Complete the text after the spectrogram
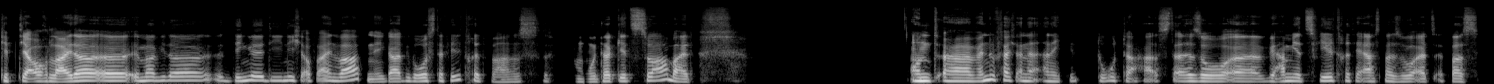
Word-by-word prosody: gibt 155 -1 -5
ja - - +6
auch 145 +2 +1
leider, 170 +5 +6
äh, - - -5
immer 170 +1 0
wieder 185 +2 -1
Dinge, 175 +2 0
die 175 0 -4
nicht 180 -1 -2
auf 155 - -6
einen 165 - 0
warten, 195 - +2
egal 135 +3 -1
wie - - -4
groß 150 0 -1
der 160 - -4
Fehltritt 180 -6 -5
war. 115 0 -9
Das 125 +2 -14 0.3
am 130 -2 -12
Montag 130 +3 0
geht's 150 -1 -3
zur 175 0 -1
Arbeit. 155 - 0 2.2
Und, 165 -1 +5
äh, 155 -2 +4
wenn 155 +7 +2
du 215 - +3
vielleicht 190 -3 -1
eine 155 -1 -3
Anekdote 155 +3 -8
hast - - -7
also 145 -1 +1
äh, 140 -1 -1
wir 145 -1 -4
haben 150 +2 0
jetzt 155 -1 -3
Fehltritte 165 -2 -3
erst 140 0 -3
mal 145 - -3
so 135 +1 -4
als 135 - -3
etwas 135 -4 -6
155 Hz, 175 wpm, -20 LUFS, 140-170 Hz, 2.2 s, ja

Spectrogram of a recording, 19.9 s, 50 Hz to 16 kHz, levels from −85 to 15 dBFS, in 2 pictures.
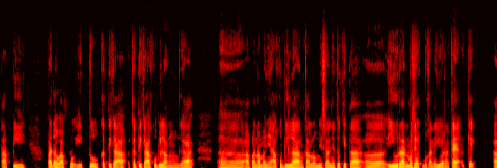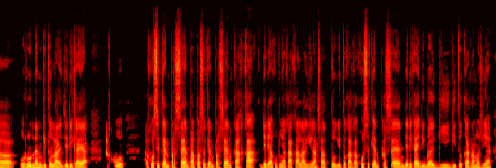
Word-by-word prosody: Tapi 140 - -3 0.5
pada 140 -1 +5
waktu 120 -1 +1
itu, 140 +9 -3
ketika 135 -2 +1 0.2
ketika 145 -2 +1
aku 145 - 0
bilang 130 -3 +2
"Enggak." 105 +2 -1 0.5
Eee, 120 0 -2
apa 115 +6 -1
namanya, 145 +2 -1
aku 155 -2 -5
bilang 165 -1 +4
kalau 125 -4 -1
misalnya 120 +1 -2
tuh 170 - -1
kita, 170 +2 +1
eee, 130 -2 +1 0.2
iuran 150 -1 +6
maksudnya 165 +5 +2
bukan 130 -3 -7
iuran 130 +5 0
kayak - - +3 0.2
kek - - -3 0.4
eee, 140 0 +4 0.2
urunan, 165 +3 +4
gitulah. 155 -7 +3
Jadi 135 +6 0
kayak, 135 -4 +4 0.4
aku 165 -1 -2 0.5
aku 180 - 0
sekian 150 -5 +2
persen, 150 +2 +1
papa 135 +2 +2
sekian 150 -3 -1
persen, 145 +1 0
kakak 145 +3 +1
jadi 145 0 0
aku 160 - -8
punya 150 -3 -4
kakak 125 -2 -1
lagi 125 +2 -2
kan 120 - -4
1 125 +3 -4
gitu, 145 +4 -4
kakakku 125 +3 -2
sekian 145 -4 0
persen. 140 0 0
Jadi 140 +3 0
kayak 140 -3 +4
dibagi 150 +3 0
gitu 155 +1 -3
karena 145 +3 0
maksudnya, 160 +3 -2
140 Hz, 165 wpm, -23 LUFS, 130-155 Hz, 0.5 s, iuran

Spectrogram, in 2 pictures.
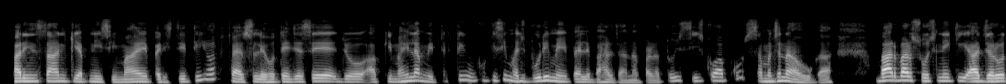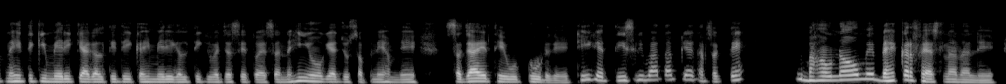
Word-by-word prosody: हर 145 0 +8
इंसान 145 0 +2
की 140 - 0
अपनी 130 0 0
सीमाएँ, 120 +2 +1
परिस्थिति 125 - -4
और 235 - -2 0.2
फ़ैसले 125 -2 +2
होते 120 +2 +1
हैं, 125 - -1
जैसे 135 +1 +2
जो 125 -1 0
आपकी 120 +3 -8
महिला 155 +8 +2
मित्र 135 +1 -6
थी, 210 - -3
उनको 180 -2 -7
किसी 175 +4 -6
मजबूरी 150 +3 +2
में 150 -5 +3
ही 130 - 0
पहले 120 -2 -1
बाहर 105 +1 -3
जाना 95 -1 -7
पड़ा 100 0 -5
तो 155 - -5
इस 180 - -9
चीज़ 155 +1 -8
को 180 - 0
आपको 175 - -5
समझना 140 +3 +2
होगा। 100 0 -2 0.5
बार-बार 185 +1 +8
सोचने 160 +2 +1
की 160 -1 -1
आज 140 - +4
ज़रूरत 145 0 +6
नहीं 140 +1 +2
थी 140 - -4
कि 140 0 -3
मेरी 125 0 +2
क्या 125 -1 +2
गलती 120 +1 -1
थी, 125 0 -2
कहीं 120 +1 -2
मेरी 120 0 0
गलती 115 +1 -4
की 115 - -9
वजह 115 0 -3
से 115 0 -6
तो 110 - -5
ऐसा 105 +2 -3
नहीं 145 +9 -1
हो 135 -2 +1
गया, 125 0 +1
जो 115 -1 -6
सपने 115 0 -7
हमने 115 -1 -4 0.4
सजाए 140 +3 +5
थे 130 - +2
वो 120 -1 0
टूट 120 -5 0
गए, 95 0 -6
ठीक 215 +2 -4
है? 185 - +2
तीसरी 185 +3 -4
बात 210 0 -7
आप 220 +3 -5
क्या 215 -1 -4
कर 150 -6 -10
सकते 135 +7 -6
हैं? 215 - -4 0.6
भावनाओं 190 +4 +3
में 245 -4 +1
बहकर 180 +4 +4
फ़ैसला 120 -6 0
ना 110 -1 -4
लें। 100 -1 -5
130 Hz, 235 wpm, -22 LUFS, 120-165 Hz, 0.6 s, हर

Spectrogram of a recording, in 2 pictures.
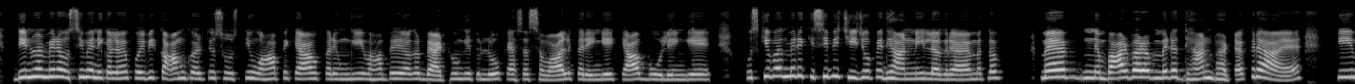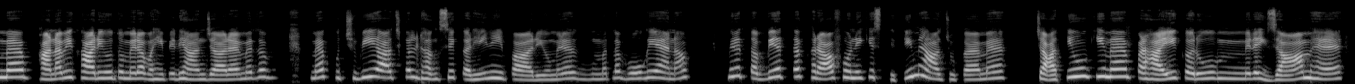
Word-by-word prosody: दिन 330 +3 +5
भर 365 - +5
मेरा 355 +1 +4
उसी 325 +2 -1
में 335 - +3
निकलना 280 -2 +1
है। 290 - 0
कोई 290 -1 -2
भी 300 +2 -1
काम 275 -1 0
करती 275 0 -4
हूँ - - -4
सोचती 270 0 -5
हूँ 285 -3 -1
वहाँ 245 +1 0
पे 285 - -7
क्या 260 0 +2
करूँगी? 250 0 -4
वहाँ 240 0 -4
पे 265 0 +1
अगर 255 +1 -3
बैठूँगी 245 +3 0
तो 245 -1 -10
लोग 245 +2 -2
कैसा 235 0 -5
सवाल 225 +1 0
करेंगे? 235 0 -1
क्या 240 0 +1
बोलेंगे? 230 -1 -2 0.4
उसके 305 +5 0
बाद 385 0 +1
मेरे 385 +1 +2
किसी 350 +1 +1
भी 385 +1 +1
चीज़ों 320 0 +2
पे 330 - -1
ध्यान 260 -3 +2
नहीं 260 +1 -2
लग 245 -2 +1
रहा 230 -1 +1
है 230 +1 +1
मतलब 295 +4 -5 0.4
मैं 335 +2 +8 0.3
न 275 - -1
बार-बार 315 +4 +5
अब 320 -1 +5
मेरा 310 +3 +2
ध्यान 250 +4 +2
भटक 240 -2 -2
रहा 315 -8 +4
है 200 +6 -2 0.4
कि 335 +1 +2
मैं 335 +1 +4
खाना 255 -5 +3
भी 315 +3 +1
खा 300 -3 +5
रही 280 +1 +2
हूँ, 290 - -2
तो 295 +1 -4
मेरा 275 0 +1
वहीं 240 -1 -4
पे 255 0 -7
ध्यान 235 -3 -1
जा 225 -1 +1
रहा 230 - +3
है। 240 - -3
मतलब 305 +2 -6 0.4
मैं 320 +3 -1
कुछ 295 0 -10
भी 330 +6 +1
आजकल 305 +2 -2
ढँग 260 -3 -4
से 315 +7 -2
कर 235 -7 -4
ही 240 +3 -4
नहीं 295 -1 0
पा 220 -3 +1
रही 205 +1 -5
हूँ। 215 +1 -8
मेरा 265 +4 -4 0.2
मतलब 260 +2 -9
हो 265 +1 -3
गया 310 -1 0
है 270 - 0
ना 305 +6 -6 0.4
मेरी 375 +2 -1
तबियत 295 +7 0
तक 360 - +1
ख़राब 265 -1 +3
होने 295 -2 0
की 330 +3 -8
स्थिति 300 - -5
में 420 0 -1
आ 270 -6 +2
चुका 225 -1 -7
है। 225 0 0
मैं 290 +3 -3 0.3
चाहती 245 +5 +2
हूँ 375 +1 +4
कि 370 0 +3
मैं 360 0 +4
पढ़ाई 255 0 +5
करूँ 270 +1 -1
मेरे 265 -1 -2
एग्ज़ाम 225 +6 +2
हैं, 260 -1 0
270 Hz, 235 wpm, -21 LUFS, 240-305 Hz, 0.4 s, मैं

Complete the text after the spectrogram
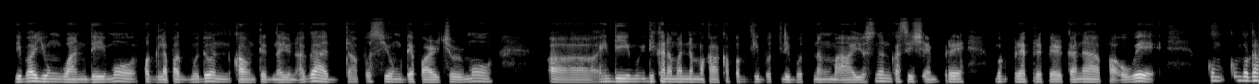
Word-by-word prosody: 'di 130 - +2
ba 145 - +5
yung 130 -2 0
1 120 -1 +1
day 120 0 +3
mo 130 +1 +1
paglapag 120 0 0
mo 120 - -1
do'n 130 -3 +3
counted 115 -1 +1
na 110 0 -1
yun 115 - -3
agad 125 0 +3
tapos 115 +4 -6
yung 125 -2 +1
departure 115 0 +1
mo, 135 +1 -3 0.6
ah, 110 -2 -1
hindi 135 +1 +2
hindi 135 0 -3
ka 140 - -1
naman 130 0 0
makakapaglibot-libot 120 0 -4
ng 120 -1 -3
maayos 115 +4 -1
no'n 150 - +1
kasi - - -1
siyempre 125 +1 0 0.2
mag-pre-prepare 120 -2 -1
ka 120 +1 -1
na 125 -2 +1
pauwi. 120 +6 +5 0.6
Kum-kumbaga 180 0 +1
120 Hz, 155 wpm, -22 LUFS, 115-130 Hz, 0.6 s, ba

